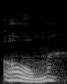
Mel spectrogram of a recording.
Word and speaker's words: Om: Home's the end of the So ohm, which again rhymes with home, and you hear that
